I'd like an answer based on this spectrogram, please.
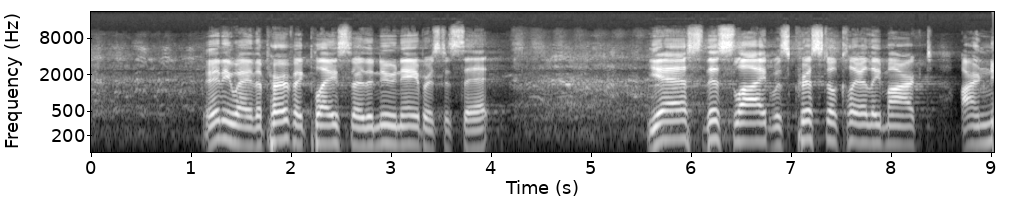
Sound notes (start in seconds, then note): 4.2 audience laughing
